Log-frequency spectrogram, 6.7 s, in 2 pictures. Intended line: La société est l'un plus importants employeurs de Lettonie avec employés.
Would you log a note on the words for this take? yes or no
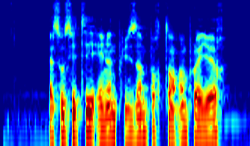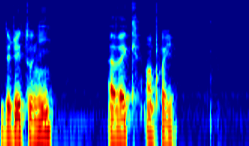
no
